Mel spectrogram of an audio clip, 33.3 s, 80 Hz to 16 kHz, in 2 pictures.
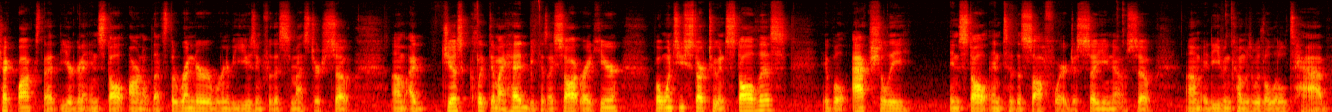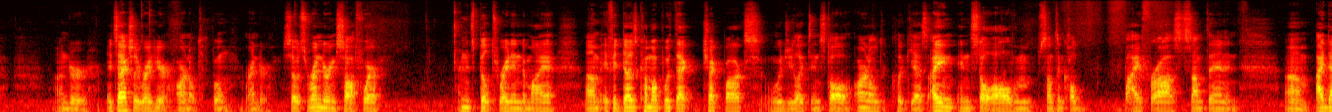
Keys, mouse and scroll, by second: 13.9 click, 15.3 click, 18.4 click, 20.3 click.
